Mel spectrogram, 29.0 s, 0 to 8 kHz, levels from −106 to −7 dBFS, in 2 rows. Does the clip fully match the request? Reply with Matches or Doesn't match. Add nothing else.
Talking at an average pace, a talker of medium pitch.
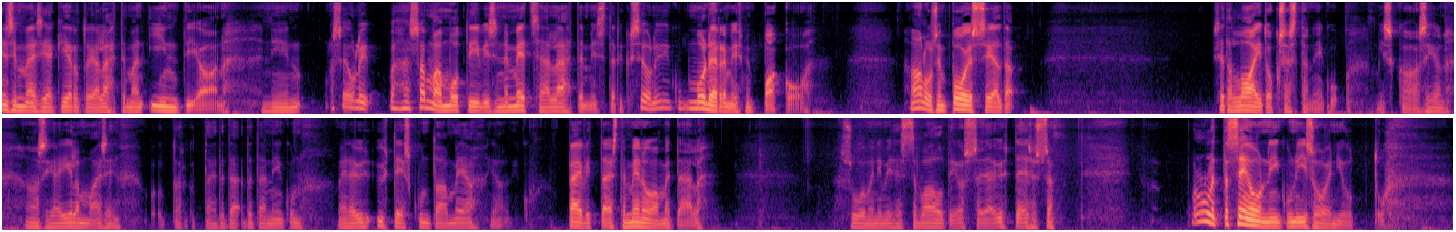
Doesn't match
